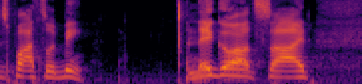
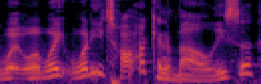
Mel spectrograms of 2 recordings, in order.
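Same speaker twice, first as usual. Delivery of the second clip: low, soft, quick confusion; Goliath; 4 semitones lower, 8 dB quieter, faster than usual. Retold or imitated. Goliath puzzled by Elisa's hug, lightly acted confusion. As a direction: lightly imitate a puzzled low-voiced hero. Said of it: "And he goes like".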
